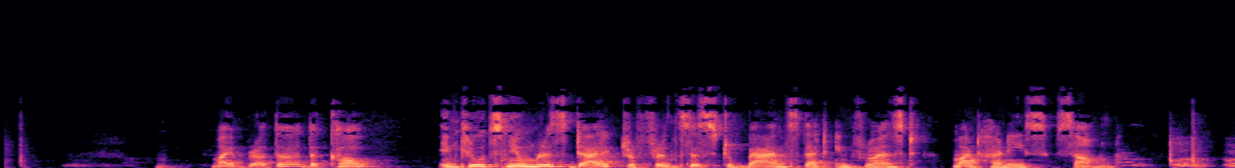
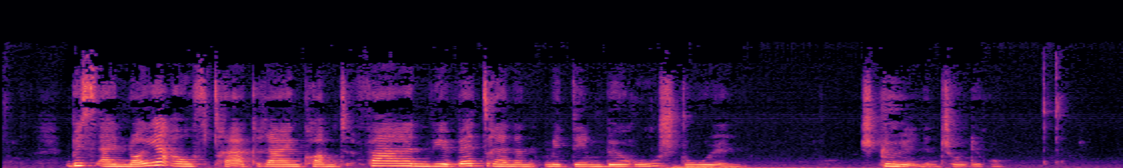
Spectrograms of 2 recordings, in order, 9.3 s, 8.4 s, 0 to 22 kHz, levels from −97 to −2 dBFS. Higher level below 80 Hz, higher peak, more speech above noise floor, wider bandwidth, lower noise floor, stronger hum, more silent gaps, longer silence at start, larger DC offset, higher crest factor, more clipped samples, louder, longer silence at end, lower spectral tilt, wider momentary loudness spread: second, -60 dBFS vs -42 dBFS; about the same, -2 dBFS vs -4 dBFS; first, 47 dB vs 31 dB; second, 9.6 kHz vs 15.5 kHz; first, -64 dBFS vs -52 dBFS; neither; neither; first, 1.2 s vs 0.5 s; neither; about the same, 16 dB vs 16 dB; neither; first, -18 LUFS vs -21 LUFS; second, 0 s vs 0.9 s; first, -5.5 dB/octave vs -4 dB/octave; about the same, 15 LU vs 13 LU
